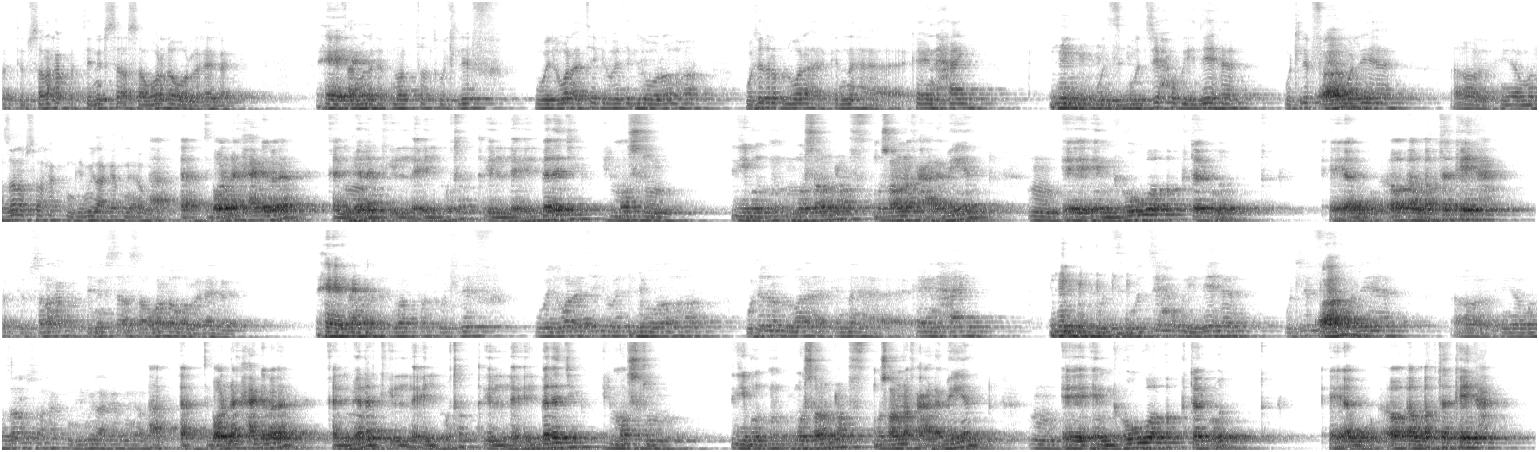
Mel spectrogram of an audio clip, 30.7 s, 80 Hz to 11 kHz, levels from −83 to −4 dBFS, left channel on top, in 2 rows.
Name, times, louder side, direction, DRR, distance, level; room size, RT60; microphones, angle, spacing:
voice 1, 0.0-2.3 3.5-5.0 5.3-7.0 7.4-9.8 11.0-12.4 12.8-13.9 14.5-16.9 18.8-19.1 21.7-22.1 23.2-23.5 25.6-26.0, left 3 dB, 90° left, 4 dB, 0.4 m, -33 dB
voice 2, 3.1-3.7 6.3-6.6 10.5-11.4 13.2-13.5 16.8-18.3 18.6-21.9 22.7-25.2 26.0-27.7 28.6-30.2, right 1 dB, 45° right, 1 dB, 0.5 m, -25 dB
3.1 x 2.1 x 3.9 m, 1.0 s
head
